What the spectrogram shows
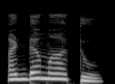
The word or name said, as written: ಅಡ್ಡಮಾತು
